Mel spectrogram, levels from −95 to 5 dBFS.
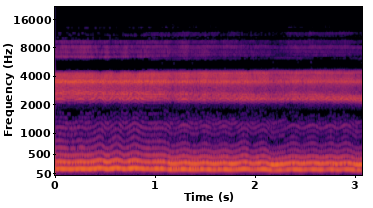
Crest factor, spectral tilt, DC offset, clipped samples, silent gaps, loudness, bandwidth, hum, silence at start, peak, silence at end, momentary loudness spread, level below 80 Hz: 14 dB; -4.5 dB/octave; under 0.1%; under 0.1%; none; -29 LUFS; 12 kHz; none; 0 s; -16 dBFS; 0 s; 3 LU; -76 dBFS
